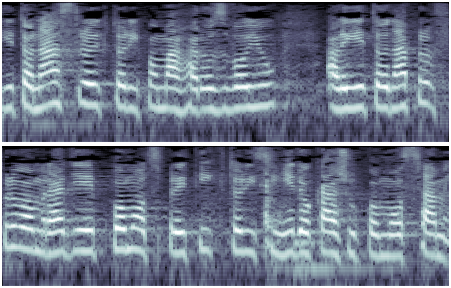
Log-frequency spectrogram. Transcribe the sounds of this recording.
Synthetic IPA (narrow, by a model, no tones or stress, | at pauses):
jɛt̪ɔnaːst̪ɾɔjkt̪ɔɾiːpɔmaːɦaɾɔzʋɔju | ʔalɛjɛt̪ɔnapfpr̩ʋɔmɾaɟɛpɔmɔt͡spɾɛt̪iːxkt̪ɔɾiːsiɲɛd̪ɔkaːʒupɔmʊɔt͡ssami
